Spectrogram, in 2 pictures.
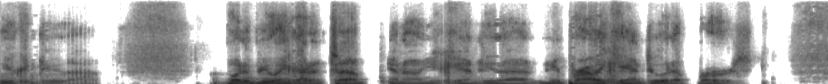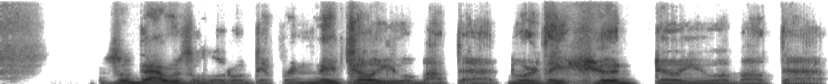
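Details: Alaryngeal speech in an adult man after total laryngectomy for throat cancer, vocal cords removed.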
